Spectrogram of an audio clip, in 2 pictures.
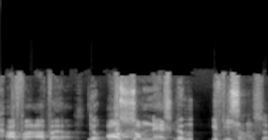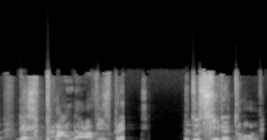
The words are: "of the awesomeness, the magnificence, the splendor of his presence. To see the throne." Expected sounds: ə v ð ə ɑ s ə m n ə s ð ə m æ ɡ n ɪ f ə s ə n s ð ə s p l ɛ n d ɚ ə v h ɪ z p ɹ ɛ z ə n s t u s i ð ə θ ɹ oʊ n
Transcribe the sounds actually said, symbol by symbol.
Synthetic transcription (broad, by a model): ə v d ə ɑ s ə m n ə s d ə m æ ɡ n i f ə s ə n s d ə s p l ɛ n d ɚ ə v h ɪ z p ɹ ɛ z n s t u s i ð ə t ɹ oʊ n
